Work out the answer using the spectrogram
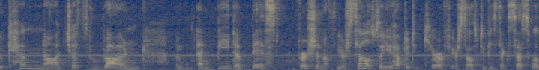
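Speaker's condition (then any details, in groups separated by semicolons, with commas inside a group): No condition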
